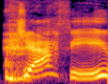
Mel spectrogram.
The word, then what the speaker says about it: Jaffy: Jaffy rhymes with Taffy was a scrappy little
